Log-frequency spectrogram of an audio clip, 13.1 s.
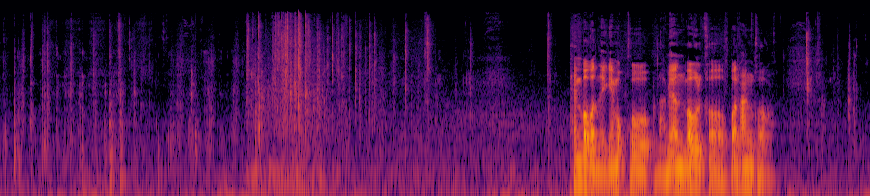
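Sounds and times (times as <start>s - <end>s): crunchy chewing: 0.0s - 7.2s, 11.7s - 13.0s.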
